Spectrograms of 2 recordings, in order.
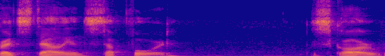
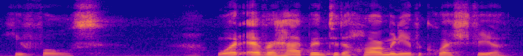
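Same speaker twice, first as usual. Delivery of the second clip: indignant rebuke; 6 semitones higher, 5 dB louder than usual. Acted. Twilight confronting the rebels.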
